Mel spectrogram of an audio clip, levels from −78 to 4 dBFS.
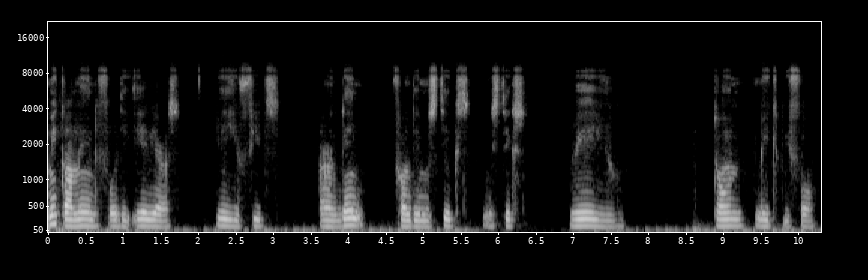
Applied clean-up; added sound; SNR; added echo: neural mask model DeepFilterNet 3.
